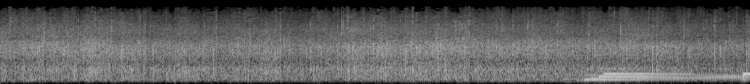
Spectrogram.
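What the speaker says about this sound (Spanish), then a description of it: "¡Un aplauso!" An audience at a televised anniversary gala in Madrid applauds loudly and steadily, a dense wash of clapping that carries on throughout, with a sustained musical chord entering near the end.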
